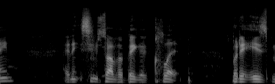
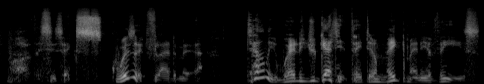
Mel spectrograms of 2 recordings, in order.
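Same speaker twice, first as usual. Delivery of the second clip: general admiring. Acted. General admiring Vladimir's pistol, amazed. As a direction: marvel at the pistol. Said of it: "looks over your weapon and says".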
